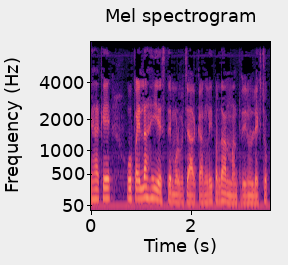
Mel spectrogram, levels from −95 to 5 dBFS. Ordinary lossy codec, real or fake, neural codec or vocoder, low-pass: none; real; none; 7.2 kHz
